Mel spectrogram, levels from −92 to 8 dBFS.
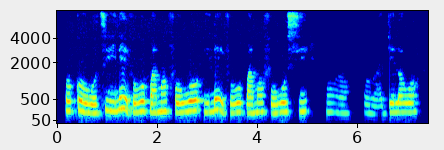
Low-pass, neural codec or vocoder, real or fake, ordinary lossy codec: none; none; real; none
